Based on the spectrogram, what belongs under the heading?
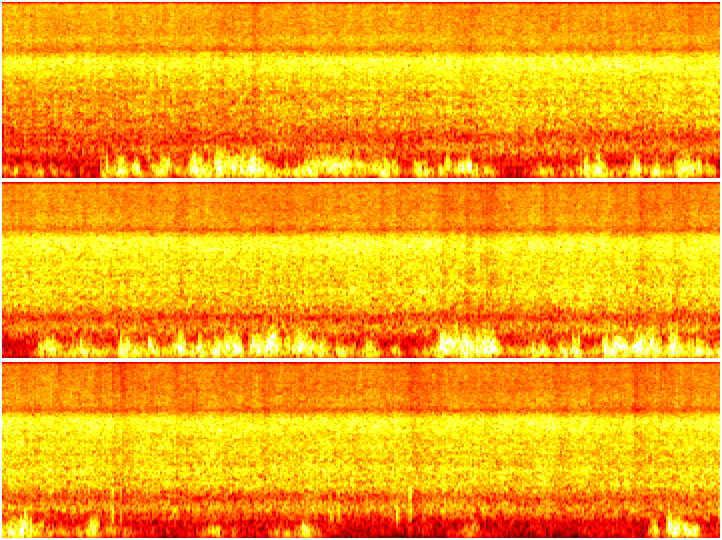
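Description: Armadillo chicharrones and lard sizzling hard in a hot disco griddle just after Huichol hot sauce has gone into the fat: a loud, steady frying hiss. An irregular low rumble runs underneath until about ten seconds in.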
